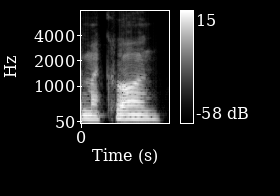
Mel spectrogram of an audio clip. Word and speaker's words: macaron: Yeah, that's a macron. What's a macaroon then? If you search macaroon. So what you mean is you pronounce it the same? Is that what you meant? Because I was calling them macaroons at first, and then I read it and I thought, that doesn't say macaroon, it's macron.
